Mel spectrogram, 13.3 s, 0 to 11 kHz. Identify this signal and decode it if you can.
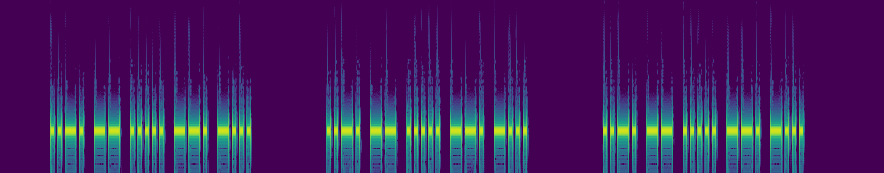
Morse code, heard as a keyed tone, about 22 wpm, 700 Hz. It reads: FM5GB FM5GB FM5GB
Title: DXCC-100 Call Signs - 5 Characters - Repeated 3x - 22wpm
